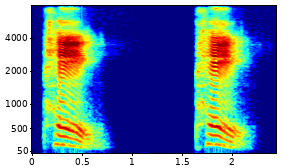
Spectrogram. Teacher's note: you can hear I'm saying like PH. There is like H sound, like pay. But normally we say pay, pay.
